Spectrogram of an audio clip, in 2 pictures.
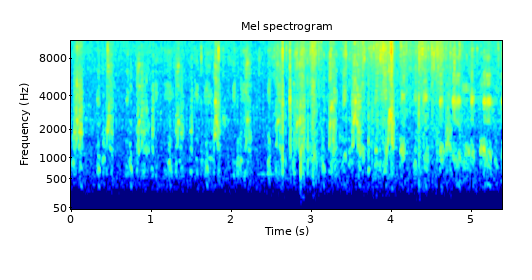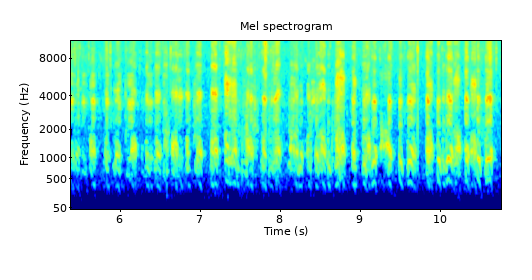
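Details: At a mountain trapping site on a June 2018 evening, a chukar partridge produces a building series of clucking chuck notes, about two per second, starting faint and growing louder toward the end.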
